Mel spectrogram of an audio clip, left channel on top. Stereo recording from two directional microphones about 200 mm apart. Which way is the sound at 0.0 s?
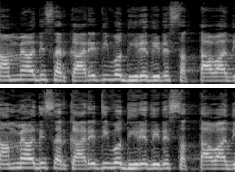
25° right (ahead or behind).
